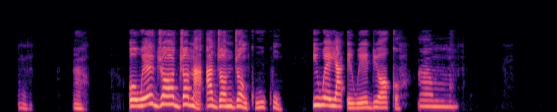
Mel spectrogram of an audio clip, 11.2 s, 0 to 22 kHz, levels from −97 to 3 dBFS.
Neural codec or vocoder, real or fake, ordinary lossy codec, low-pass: none; real; none; 7.2 kHz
